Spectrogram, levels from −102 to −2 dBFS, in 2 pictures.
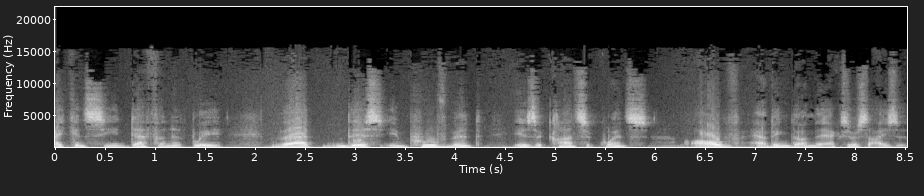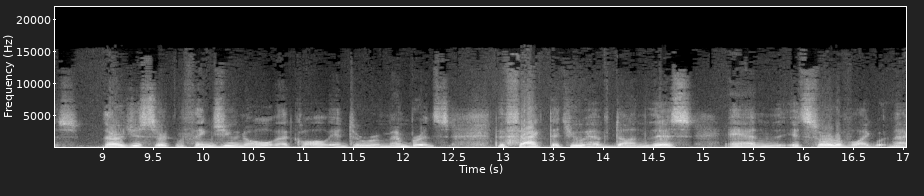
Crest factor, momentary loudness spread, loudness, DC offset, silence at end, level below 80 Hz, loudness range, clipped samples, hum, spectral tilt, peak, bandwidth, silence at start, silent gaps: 14 dB; 10 LU; -18 LUFS; under 0.1%; 0 s; -40 dBFS; 2 LU; under 0.1%; none; -5.5 dB/octave; -4 dBFS; 15 kHz; 0 s; none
